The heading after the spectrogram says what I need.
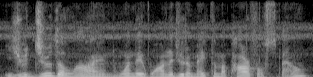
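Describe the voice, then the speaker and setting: Man voicing an earnest, higher-pitched young werewolf. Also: normal speed, slight background noise, natural voice. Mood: shocked, indignant. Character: young male werewolf, earnest, gentle, protective of his pack. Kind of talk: ASMR roleplay acting.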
